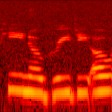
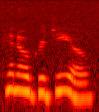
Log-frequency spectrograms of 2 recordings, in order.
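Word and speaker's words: Pinot Grigio: It's pog grigio. Emily, not pinogio.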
